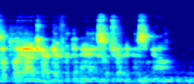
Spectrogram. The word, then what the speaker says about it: Daenerys: Um I know, but I just like it's Daenerys. Oh, Daenerius. I added extra syllable.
